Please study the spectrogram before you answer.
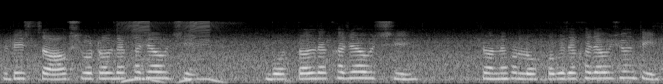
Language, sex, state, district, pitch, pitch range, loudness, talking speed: Odia, female, Odisha, Khordha, 265 Hz, 245-280 Hz, -14 LUFS, 100 wpm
